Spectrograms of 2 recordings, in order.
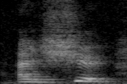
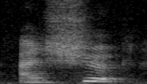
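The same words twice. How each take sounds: The two takes are said the same way.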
